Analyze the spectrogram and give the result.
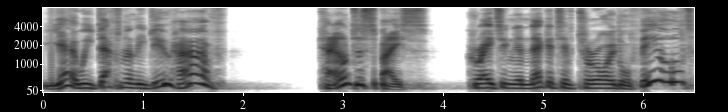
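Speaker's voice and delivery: bright, upbeat, positive lilt with rising inflection. Phrasing a nonsensical claim with a positive upward inflection. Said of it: "positive upward inflection, giving it the".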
